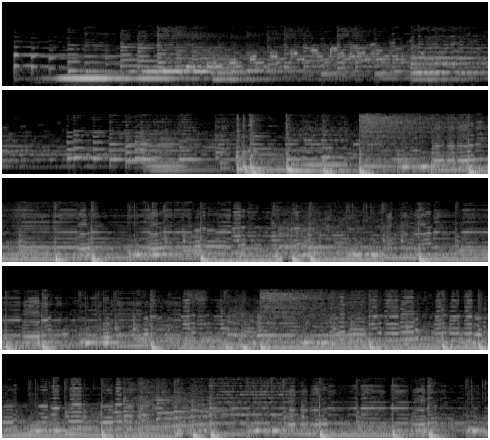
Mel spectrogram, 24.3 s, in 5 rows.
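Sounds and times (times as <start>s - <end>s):
accordion: 0.4s - 24.2s.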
